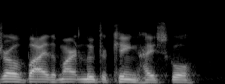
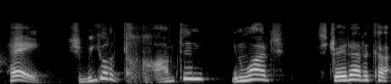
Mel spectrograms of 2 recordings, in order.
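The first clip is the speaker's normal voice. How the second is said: higher, slow buddy voice pitching a silly idea; eager buddy; 7 semitones higher than usual. Retold or imitated. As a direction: play the keen friend with a dumb plan. Buddy's suggestion acted out.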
